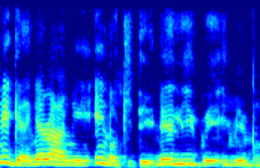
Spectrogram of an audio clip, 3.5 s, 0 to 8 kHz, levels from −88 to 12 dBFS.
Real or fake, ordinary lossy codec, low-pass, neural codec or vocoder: fake; none; none; codec, 16 kHz, 4 kbps, FreqCodec, smaller model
